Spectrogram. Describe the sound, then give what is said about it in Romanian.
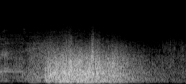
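A cannon salvo fired in honour of the king booms out as a single deep, heavy blast that swells quickly and then rolls away in a slowly fading rumble. “Nu vă speriați. S-a tras o salvă de tunuri în onoarea mea. Pentru asta nu trebuie să tresăriți.”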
